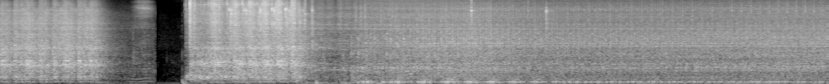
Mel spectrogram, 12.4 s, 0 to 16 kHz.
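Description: A WO Bentley 3 Litre's four-cylinder engine being cranked on its starter motor with a whirring churn. The cranking breaks off briefly about two seconds in, then starts again, and about five seconds in the engine catches and settles into a steady, pulsing run.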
